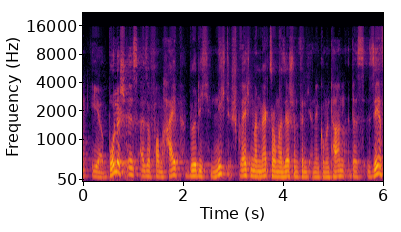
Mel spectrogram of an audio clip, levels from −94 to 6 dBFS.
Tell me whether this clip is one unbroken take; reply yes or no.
yes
